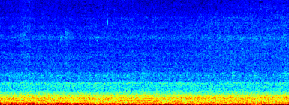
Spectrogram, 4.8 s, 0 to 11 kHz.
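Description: Kintetsu 6020-series commuter train running, heard from inside the passenger car: a steady low rumble of wheels on rail. A faint whine falls in pitch over the first second and a half.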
